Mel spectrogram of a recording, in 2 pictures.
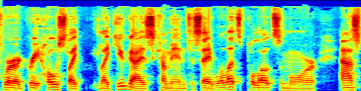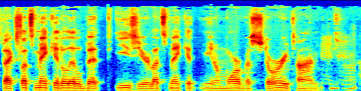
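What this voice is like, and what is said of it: Canadian-sounding accent. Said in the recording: “I think a Canadian accent”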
